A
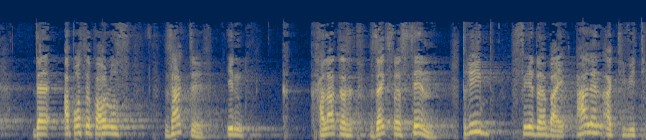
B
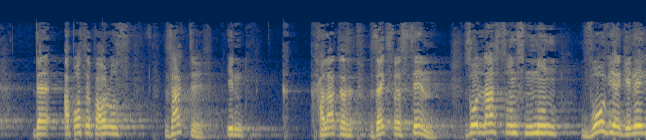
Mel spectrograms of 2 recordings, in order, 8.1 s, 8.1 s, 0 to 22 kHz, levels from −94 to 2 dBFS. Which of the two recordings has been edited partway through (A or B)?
A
